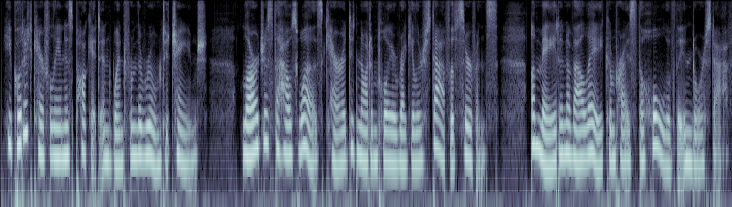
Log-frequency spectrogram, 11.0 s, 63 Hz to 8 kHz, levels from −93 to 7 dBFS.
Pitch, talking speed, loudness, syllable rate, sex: 200 Hz, 220 wpm, -20 LUFS, 5.8 syllables/s, female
